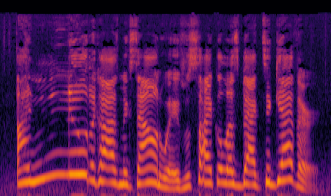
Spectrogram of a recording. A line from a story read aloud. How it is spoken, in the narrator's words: shouted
